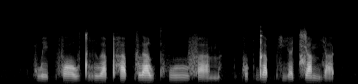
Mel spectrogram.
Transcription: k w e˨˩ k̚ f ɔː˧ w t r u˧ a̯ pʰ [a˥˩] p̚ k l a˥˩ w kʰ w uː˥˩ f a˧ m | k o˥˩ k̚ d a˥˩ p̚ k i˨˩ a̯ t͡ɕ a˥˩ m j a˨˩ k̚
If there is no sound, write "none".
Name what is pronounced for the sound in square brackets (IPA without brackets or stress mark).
a˦˥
